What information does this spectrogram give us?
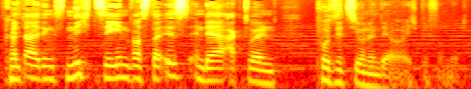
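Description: A man's voice: medium pitch, animated, fairly quick. A man acting as game master, improvising scene descriptions and banter for a tabletop role-playing game, with a dramatic way of setting scenes. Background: music.

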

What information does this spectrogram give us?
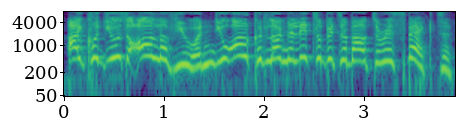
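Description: A woman's voice: extremely high pitch, animated, a little fast, bright, forceful tone, heavily acted. A woman voicing a lost female flamingo in a cartoon who speaks formally, without contractions.

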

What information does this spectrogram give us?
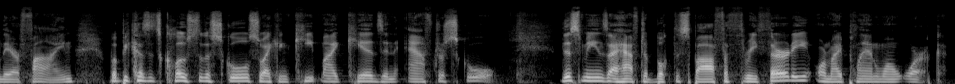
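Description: A man's voice: medium pitch, gravelly, no echo, clean studio sound. A man hosting a podcast in a casual, comedic advice-giving style, riffing and repeating phrases. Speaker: podcast host. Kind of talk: casual comedic advice chat, sometimes reading listener emails.

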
